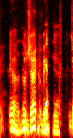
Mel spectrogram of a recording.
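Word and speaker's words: Jacobi: No, Jackabe.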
